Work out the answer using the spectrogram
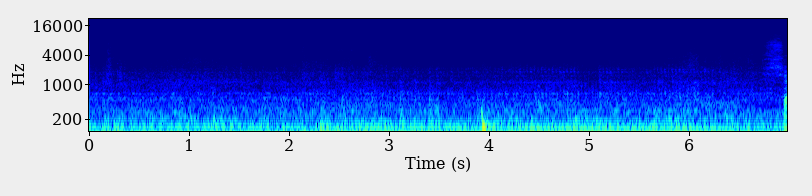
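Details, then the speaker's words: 2008 VW Golf Mk5 1.9 TDI driven on a main road: a heavy low rumbling shudder pulsing about three times a second under load, with the whole car violently shaking. This is dual mass flywheel judder from a worn flywheel; the clutch and flywheel are to be replaced. "But the jutdder, see if I can uh everything's shaking like that. I'm wobbling like if you can hear that"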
